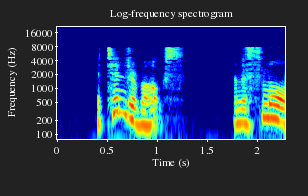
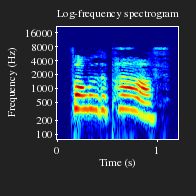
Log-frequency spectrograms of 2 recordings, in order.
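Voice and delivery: high, louder repeated call; calling after them; 11 semitones higher, 6 dB louder than usual. Acted. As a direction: call the reminder again, louder. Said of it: "Hessa called after them".

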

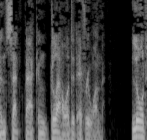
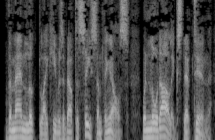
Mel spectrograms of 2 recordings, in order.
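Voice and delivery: ordinary delivery

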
